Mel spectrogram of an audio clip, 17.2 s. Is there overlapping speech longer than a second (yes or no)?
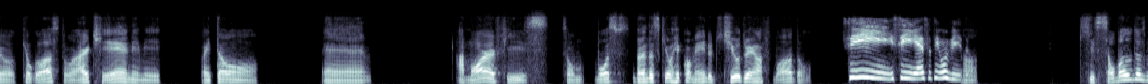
no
